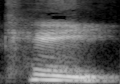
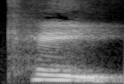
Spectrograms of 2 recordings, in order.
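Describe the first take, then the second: The two takes are said the same way.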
